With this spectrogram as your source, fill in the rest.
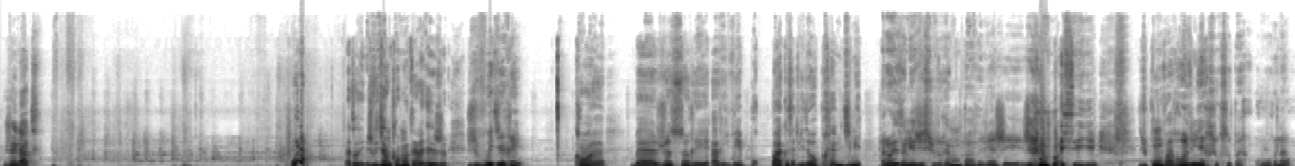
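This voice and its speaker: A woman giving chatty, excitable let's-play commentary on a game, talking straight to her viewers. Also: high-pitched, fast, no room sound, soft background music. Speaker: gaming video creator.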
